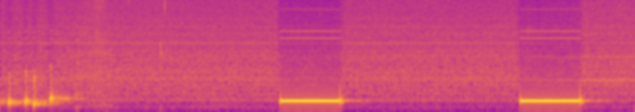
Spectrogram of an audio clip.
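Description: Busy-signal tones sound after a phone caller on a live call-in radio line drops off: two loud, steady beeps about three and a half seconds apart, with quieter line noise and faint earlier clicks between them.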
